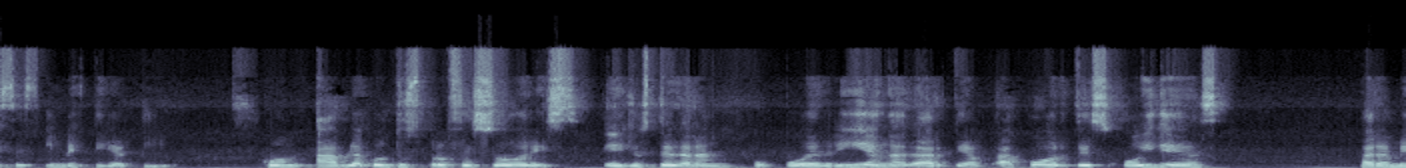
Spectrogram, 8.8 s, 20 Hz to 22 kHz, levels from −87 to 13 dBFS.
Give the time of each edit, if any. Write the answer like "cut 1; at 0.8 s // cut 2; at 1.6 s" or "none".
cut 1; at 1.6 s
